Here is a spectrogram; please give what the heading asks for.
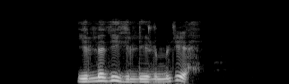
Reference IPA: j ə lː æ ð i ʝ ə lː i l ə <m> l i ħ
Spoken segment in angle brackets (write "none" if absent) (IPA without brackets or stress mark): m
